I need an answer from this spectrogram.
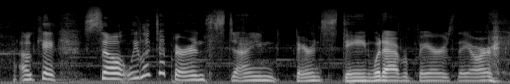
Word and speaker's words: Berenstein: it's about stein or it's pronounced stein like you would you know the famous einstein as t-e-i-n now you know there was a point where everybody was saying baron stained bears and i'm like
